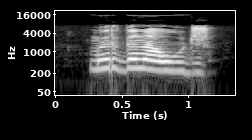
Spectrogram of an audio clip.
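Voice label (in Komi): "мырдӧна удж", Komi, female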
